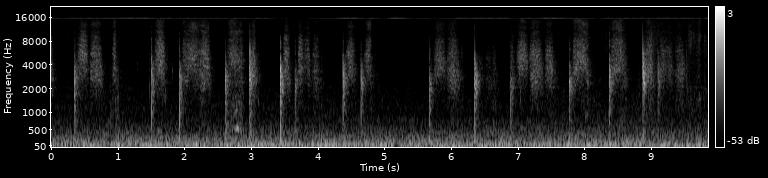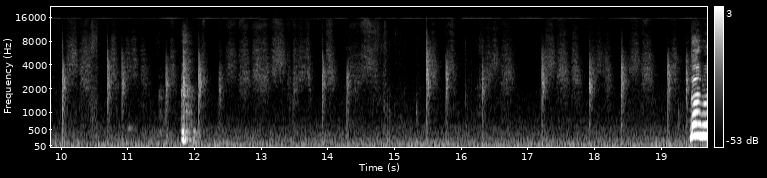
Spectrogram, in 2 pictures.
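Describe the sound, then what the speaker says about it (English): Chalk or marker writes the Navier-Stokes equation on a board in a quiet lecture room, a long run of faint, quick scratchy strokes with short pauses and an occasional tap. "If I write down the Navier-Stokes equation"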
